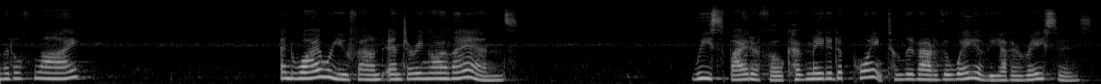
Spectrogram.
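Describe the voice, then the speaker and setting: A woman playing a motherly, regal spider queen who is gentle and protective, in a tender ASMR roleplay. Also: sits high. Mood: regal, gently questioning. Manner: tender, cooing, doting, with regal commands.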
